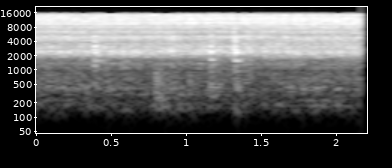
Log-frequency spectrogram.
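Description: Beef strips for stroganoff sear on high heat in a hot pan, giving a loud, steady, close sizzle and hiss that runs without a break and has no talk over it.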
